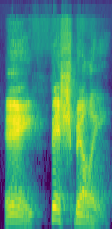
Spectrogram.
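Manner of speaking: loud taunting call down the street; bully calling out. Acted. Bully Mars Bar hollers at Maniac, loud taunting call. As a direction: yell it to stop him in his tracks.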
